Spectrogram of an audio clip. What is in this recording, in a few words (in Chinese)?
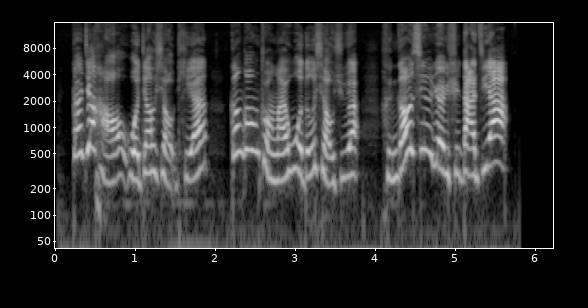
动画 童声 男童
